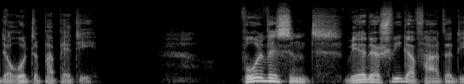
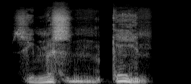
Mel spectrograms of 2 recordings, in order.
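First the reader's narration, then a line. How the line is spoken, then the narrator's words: Trembling voice. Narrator (German): sagte mit bebender Stimme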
